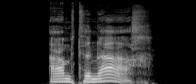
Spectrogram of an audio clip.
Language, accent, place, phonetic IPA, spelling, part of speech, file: German, Germany, Berlin, [ˌaːmtə ˈnaːx], ahmte nach, verb, De-ahmte nach.ogg
- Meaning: inflection of nachahmen: 1. first/third-person singular preterite 2. first/third-person singular subjunctive II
